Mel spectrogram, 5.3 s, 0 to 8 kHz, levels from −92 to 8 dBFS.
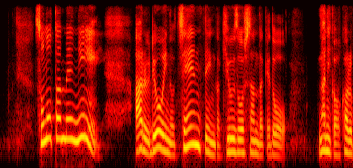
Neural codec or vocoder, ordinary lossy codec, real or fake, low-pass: codec, 16 kHz, 4 kbps, X-Codec, HuBERT features, trained on LibriSpeech; none; fake; 7.2 kHz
